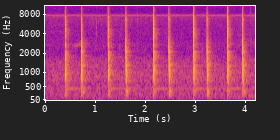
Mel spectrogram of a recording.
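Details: Kymco Agility 125 scooter that suddenly stopped starting: sharp dry clicks about three a second in uneven pairs, engine never turns over; a part was already replaced without fixing it, cause unconfirmed.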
